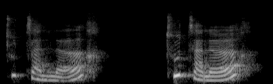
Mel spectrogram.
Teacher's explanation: you're going to connect this T because of the vowel sound following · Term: liaison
